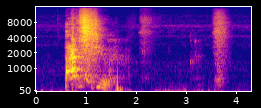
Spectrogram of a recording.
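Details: Sneezing during a hangover: one loud, explosive sneeze with a voiced trailing sound, followed by softer breathy sounds and a weaker second sneeze-like burst.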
